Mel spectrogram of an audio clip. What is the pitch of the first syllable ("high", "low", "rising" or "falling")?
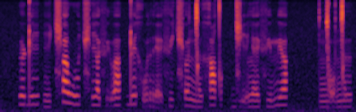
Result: high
